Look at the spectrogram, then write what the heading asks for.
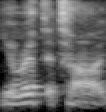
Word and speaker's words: erythritol: to do it pronounce this word right here ER y t h r i t o l let's see how you pronounce this let's see y'all okay let me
